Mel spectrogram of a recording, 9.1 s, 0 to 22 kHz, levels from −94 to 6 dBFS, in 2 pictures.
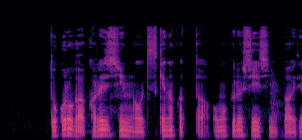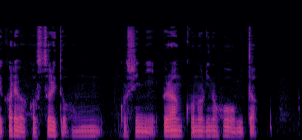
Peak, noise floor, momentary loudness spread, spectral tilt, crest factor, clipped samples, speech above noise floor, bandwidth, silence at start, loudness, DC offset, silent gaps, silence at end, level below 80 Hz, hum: -20 dBFS; -81 dBFS; 12 LU; -4.5 dB/octave; 22 dB; under 0.1%; 41 dB; 11.5 kHz; 0.75 s; -40 LUFS; under 0.1%; none; 0.7 s; -66 dBFS; none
